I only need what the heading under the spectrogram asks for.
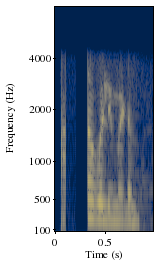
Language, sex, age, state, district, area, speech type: Kannada, female, 30-45, Karnataka, Mandya, urban, conversation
